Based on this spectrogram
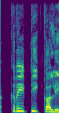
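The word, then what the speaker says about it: critically: ए का उच्चारण नहीं करना है। डबल एल का उच्चारण ल के रूप में और याद रखिएगा अंतिम में जब भी आपको वाई दिखता है ना तो उसका उच्चारण दोस्तों इ के रूप में करते हैं। तो बताइए दोस्त क्या हो जाएगा? क्रिटिकली हो जाएगा।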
